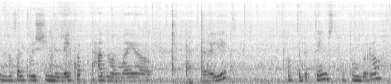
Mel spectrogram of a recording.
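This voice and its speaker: A woman with a medium pitch talks at a fairly quick pace with ordinary pitch variation, long, frequent pauses and very even loudness against noticeable background noise. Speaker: student vlogger. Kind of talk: vlog. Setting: home.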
